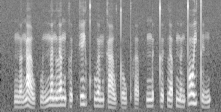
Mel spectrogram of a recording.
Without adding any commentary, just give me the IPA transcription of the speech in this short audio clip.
ŋ ɐ˨˥ ŋ aː˨˩ w kʷ ɐ˨˥ n n̪ ɐ˥ n l ɐ˥ ŋ k ɵ˧ t̚ k e˥ j kʷʰ œː˧ m k aː˨˩ w t̪ o˨ w pʰ ɐ˨˥ p̚ | ŋ ɵ˧ t̚ t̪ ɵ˨˥ t̚ l ɐ˨˥ p̚ n̪ ɵ˨ n t̪ ɔː˥ j t̪ ɪ˨˧ ŋ

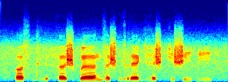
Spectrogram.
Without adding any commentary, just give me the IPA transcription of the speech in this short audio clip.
ʌ s dʱ ʏ h ɜ ʃ ɓ ɜ n z ɜ ʃ d r ɛ ɡʱ ɛ ʃ k i ʃ i ɓ i

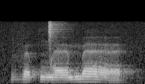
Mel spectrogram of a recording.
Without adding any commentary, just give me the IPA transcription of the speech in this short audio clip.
v æ p ŋ͡ǀ æ m æ

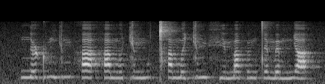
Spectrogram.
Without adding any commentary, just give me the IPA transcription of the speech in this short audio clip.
n œ ɖ u m ɟ u m h a h a m ɾ o ɟ œ m u ǀʰ a m ə ɟ œ m fʲ ɛ m a p ɛ m t ɛ m ɛ m ɲ a

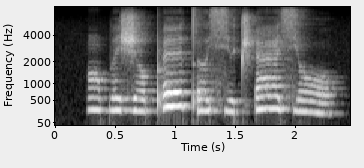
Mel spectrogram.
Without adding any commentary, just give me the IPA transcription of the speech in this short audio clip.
ɑ b ɛ ʒ ʌ pʼ ɛː tʼ ə sʲ ʊ t͡ʃʼ æː sʲ ɔ

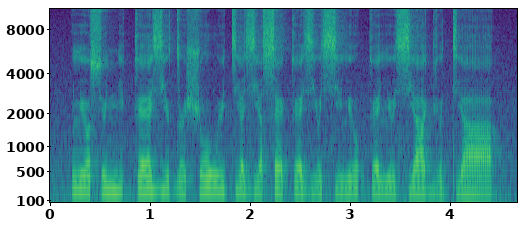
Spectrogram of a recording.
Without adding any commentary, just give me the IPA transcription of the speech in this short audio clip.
lʲ ɔ s y nʲ e k ɛ zʲ ə˞ d ə˞ ʃ o w y tʲ ɑ zʲ ɑ s ɛ k ɛ zʲ o sʲ e lʲ o k ɛ lʲ o sʲ a ɡʲ o tʲ a

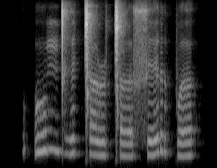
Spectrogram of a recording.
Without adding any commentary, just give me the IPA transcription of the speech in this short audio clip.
ʔ u m dʱ ɪ ǀ ə ɹ ǀ əː s ɪ r p ə

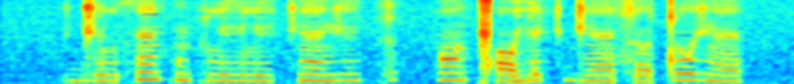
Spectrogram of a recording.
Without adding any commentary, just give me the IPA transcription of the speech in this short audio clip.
d͡ʒ ɯ˧ l θ ɛ̃ː˥ k ũ˧ k l iː˧ l i˧ t͡ʃ ɛ̃ː˥ ʒ iː˥ k | ɔ̃˥ ǁ ɔ˧ j ɛ˥ t͡ʃ d͡ʒ ɛ̃ː˧ s ɤ˧ t o˥ ʒ ɛ̃˧

